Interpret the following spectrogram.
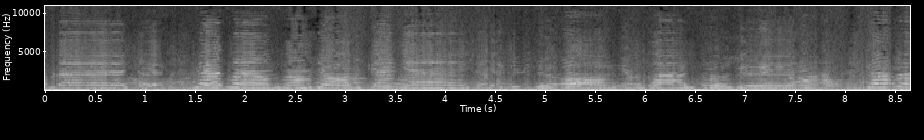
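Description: Young girls singing together into a microphone, holding some notes, over the steady low rumble of a moving coach bus.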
